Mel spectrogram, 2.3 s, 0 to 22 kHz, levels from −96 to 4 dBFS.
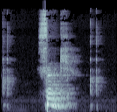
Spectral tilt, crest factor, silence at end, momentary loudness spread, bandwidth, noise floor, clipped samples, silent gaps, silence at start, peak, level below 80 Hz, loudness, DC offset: -3 dB/octave; 20 dB; 0.35 s; 24 LU; 17 kHz; -59 dBFS; under 0.1%; none; 0.05 s; 0 dBFS; -50 dBFS; -14 LUFS; under 0.1%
